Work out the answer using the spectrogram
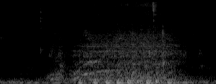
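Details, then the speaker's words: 2014 Honda Ruckus 49/50cc scooter left outside uncovered in the rain: electric starter churns the engine over for about 1.5 seconds but it never catches; owner says it shouldn't make that noise. Cranks but won't start. "so as you can hear, it's not starting. It's not starting."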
